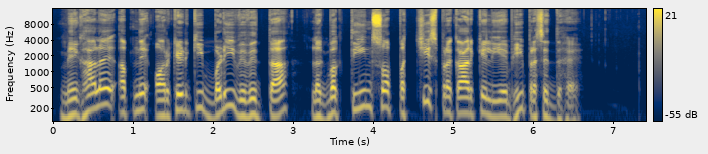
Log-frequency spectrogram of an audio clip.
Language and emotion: Hindi, neutral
